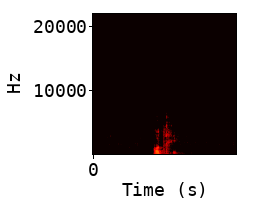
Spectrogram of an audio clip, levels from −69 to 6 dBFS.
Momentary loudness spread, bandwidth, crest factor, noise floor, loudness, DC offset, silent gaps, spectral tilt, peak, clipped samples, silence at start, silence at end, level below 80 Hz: 28 LU; 7.6 kHz; 28 dB; -68 dBFS; -41 LUFS; under 0.1%; none; -4.5 dB/octave; -18 dBFS; under 0.1%; 1.2 s; 1.1 s; -86 dBFS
